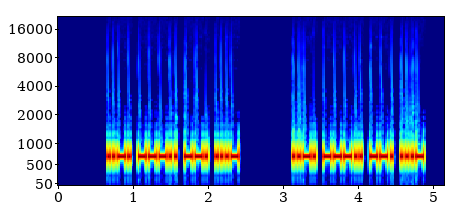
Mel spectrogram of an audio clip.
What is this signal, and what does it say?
Morse code, heard as a keyed tone, about 36 wpm, 700 Hz. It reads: F8GV F8GV
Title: DXCC-100 Call Signs - 4 Characters - Repeated 2x - 35wpm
